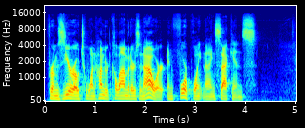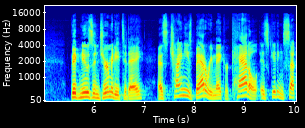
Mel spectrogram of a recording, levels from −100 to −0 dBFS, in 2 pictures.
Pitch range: 120-175 Hz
